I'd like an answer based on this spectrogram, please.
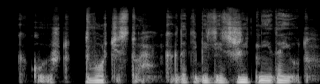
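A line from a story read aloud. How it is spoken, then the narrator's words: Muttering under breath. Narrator (Russian): буркнул он себе под нос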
